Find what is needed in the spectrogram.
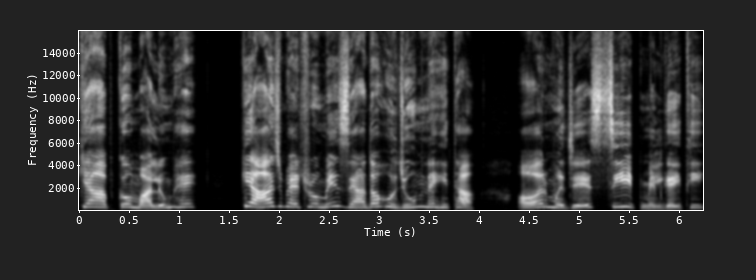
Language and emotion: Urdu, happy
